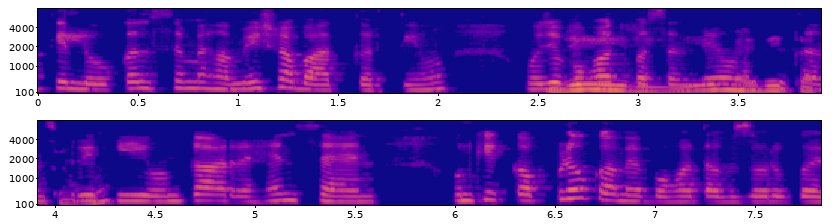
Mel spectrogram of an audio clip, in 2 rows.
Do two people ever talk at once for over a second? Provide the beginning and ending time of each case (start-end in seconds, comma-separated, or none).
2.5-4.3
